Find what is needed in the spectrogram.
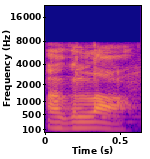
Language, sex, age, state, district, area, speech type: Hindi, male, 30-45, Bihar, Madhepura, rural, read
